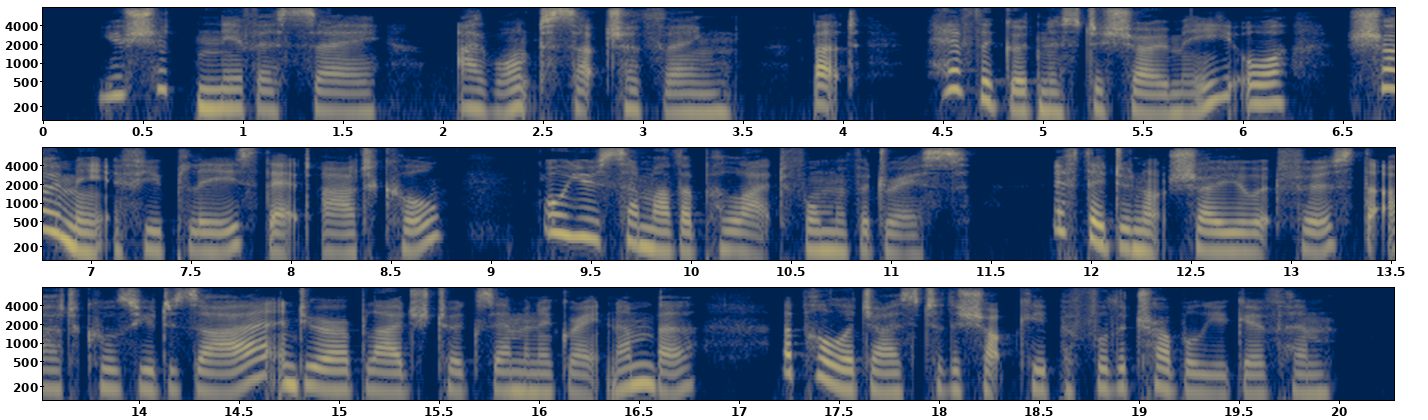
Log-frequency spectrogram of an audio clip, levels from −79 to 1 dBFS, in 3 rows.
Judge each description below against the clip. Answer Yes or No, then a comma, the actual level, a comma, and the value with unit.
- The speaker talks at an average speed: Yes, average, 185 wpm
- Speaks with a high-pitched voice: No, medium, 180 Hz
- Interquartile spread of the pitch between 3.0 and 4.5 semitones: Yes, average, 3.6 semitones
